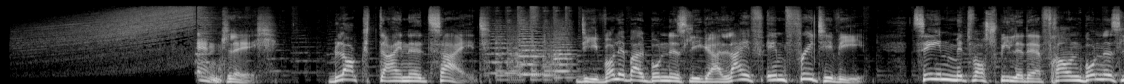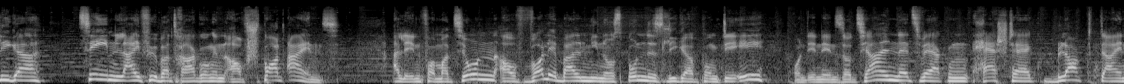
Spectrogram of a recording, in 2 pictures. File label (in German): promo spot; vbl; sport1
